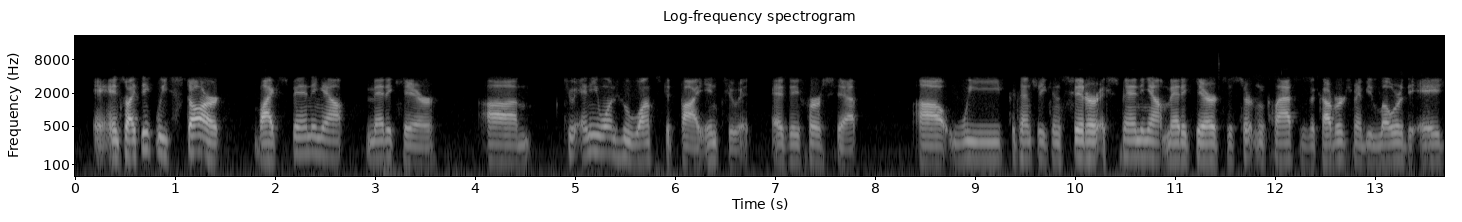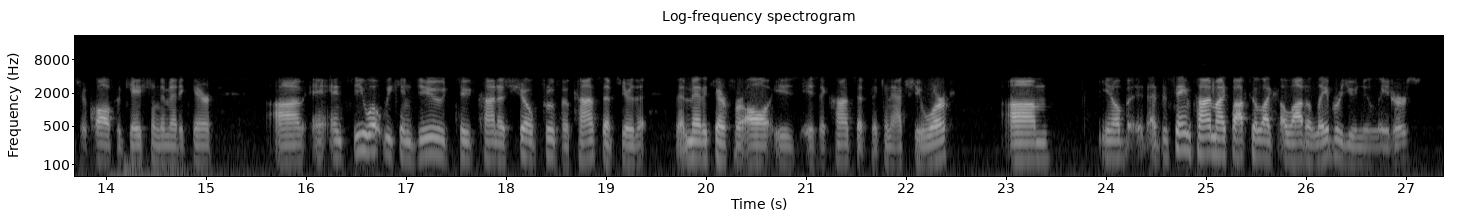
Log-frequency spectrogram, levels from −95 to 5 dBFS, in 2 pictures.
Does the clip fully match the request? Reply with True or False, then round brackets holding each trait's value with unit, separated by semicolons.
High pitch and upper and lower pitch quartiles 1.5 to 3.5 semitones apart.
False (125 Hz; 3.1 semitones)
